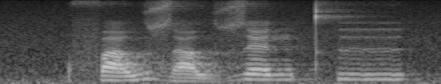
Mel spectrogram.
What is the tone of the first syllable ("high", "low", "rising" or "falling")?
rising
